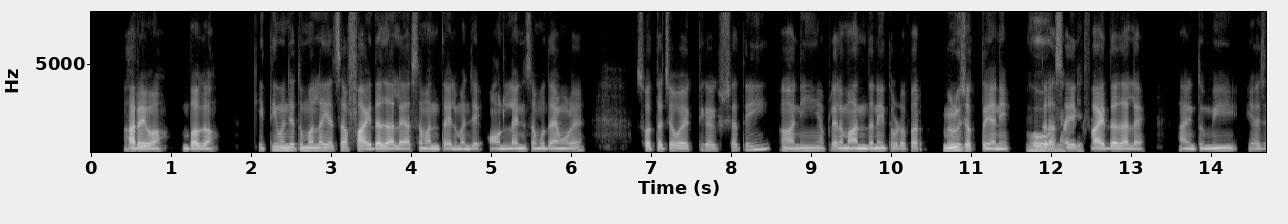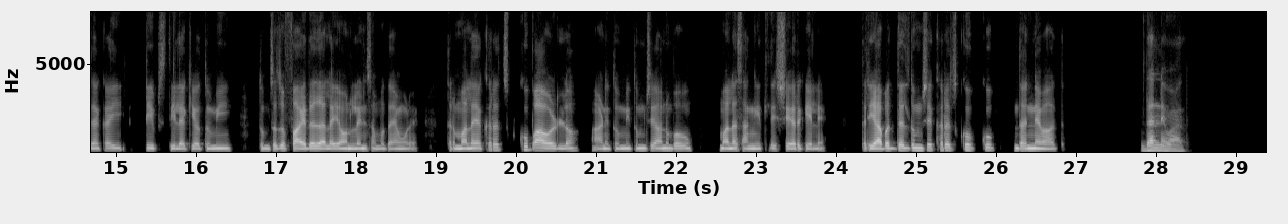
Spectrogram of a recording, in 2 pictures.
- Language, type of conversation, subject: Marathi, podcast, ऑनलाइन समुदायामुळे तुमच्या शिक्षणाला कोणते फायदे झाले?
- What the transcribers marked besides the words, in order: tapping; in English: "शेअर"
